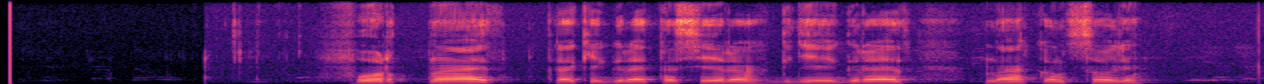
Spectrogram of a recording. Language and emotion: Russian, neutral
